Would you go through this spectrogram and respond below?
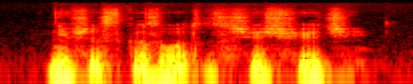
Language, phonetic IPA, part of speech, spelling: Polish, [ɲɛ‿ˈfʃɨstkɔ ˈzwɔtɔ ˈt͡sɔ‿ɕɛ ˈɕfʲjɛ̇t͡ɕi], proverb, nie wszystko złoto, co się świeci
